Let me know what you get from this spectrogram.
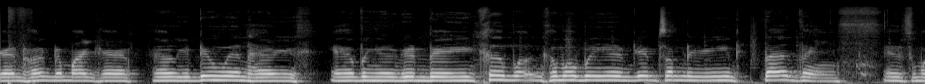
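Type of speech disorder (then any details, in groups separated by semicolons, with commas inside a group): Dysarthria; cerebral palsy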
